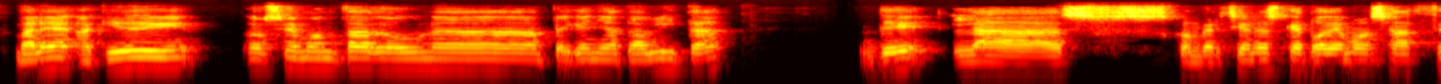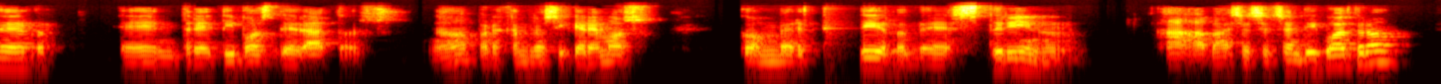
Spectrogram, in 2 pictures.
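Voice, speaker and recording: A webinar presenter with a Spain Spanish accent walks through an online tech tutorial step by step, frequently checking in with his audience. His voice is medium-pitched and measured, and the sound is lo-fi.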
